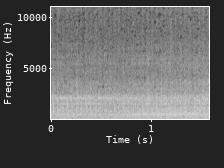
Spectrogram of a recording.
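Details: Isuzu 4HG1 diesel idling with a busy ticking rattle and faint thin whistle; suspected bad alternator, unconfirmed.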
